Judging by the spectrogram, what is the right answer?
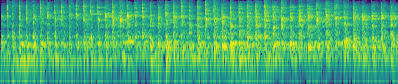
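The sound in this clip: A prize wheel being spun on a show gives off rapid, evenly spaced clicking, a loud and steady rattle that holds its fast pace from start to finish.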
